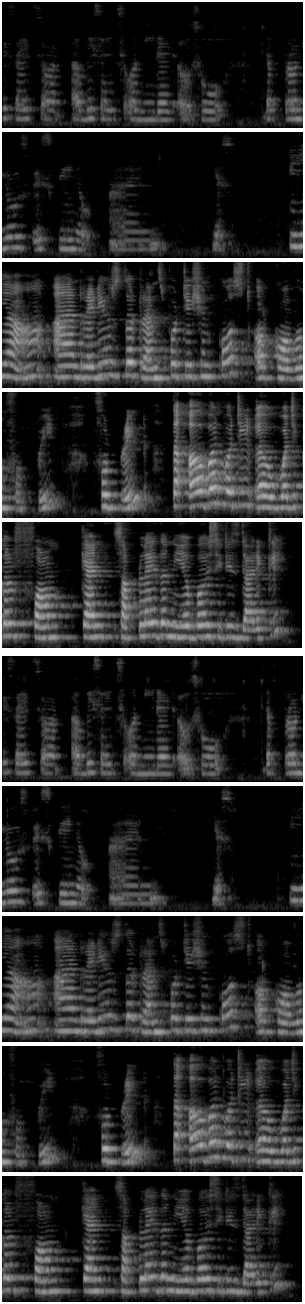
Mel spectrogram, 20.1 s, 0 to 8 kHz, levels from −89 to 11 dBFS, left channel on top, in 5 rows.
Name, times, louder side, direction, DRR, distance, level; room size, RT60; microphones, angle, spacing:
voice 1, 0.0-2.9 3.5-6.2 6.8-7.1, right 4 dB, 65° right, 0.7 m, -44 dB
voice 2, 7.8-12.8 13.3-14.0 14.3-19.9, left 5 dB, 40° left, 0.4 m, -31 dB
3.5 x 2.8 x 3.4 m
head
